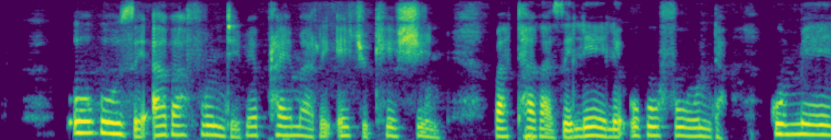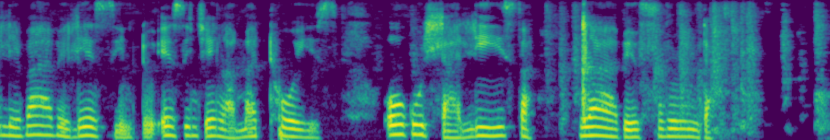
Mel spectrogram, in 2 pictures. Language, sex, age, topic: North Ndebele, female, 36-49, education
